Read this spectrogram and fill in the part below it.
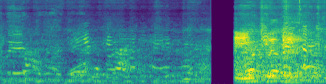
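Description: Busy crowd chatter fills a crowded railway station in Prayagraj during the Kumbh Mela, a dense babble of many voices that cuts out briefly to silence before returning louder.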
